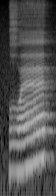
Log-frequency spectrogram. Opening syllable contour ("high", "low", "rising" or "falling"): rising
